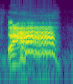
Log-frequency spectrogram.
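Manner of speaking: loud low shout of frustration; frustrated shout. Real, not acted. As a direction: bark out in frustration. Struggling to open packet.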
